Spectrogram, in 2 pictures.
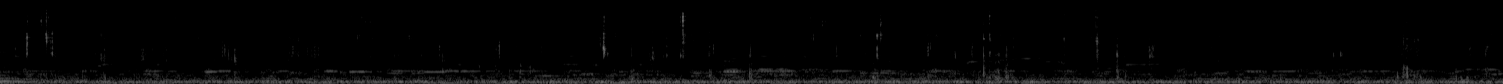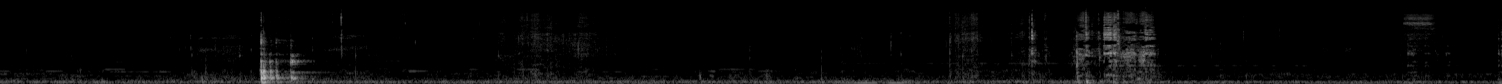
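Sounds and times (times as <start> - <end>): person chewing: 0.2 - 12.3, 13.3 - 15.8.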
